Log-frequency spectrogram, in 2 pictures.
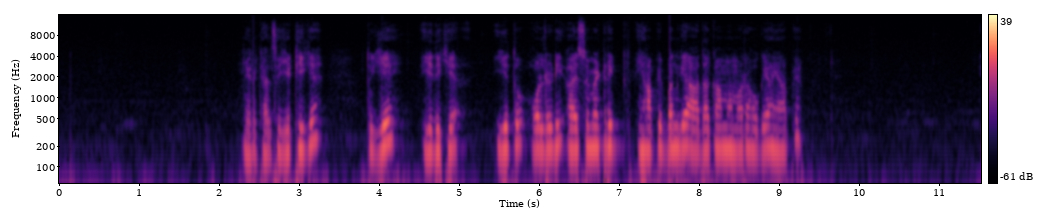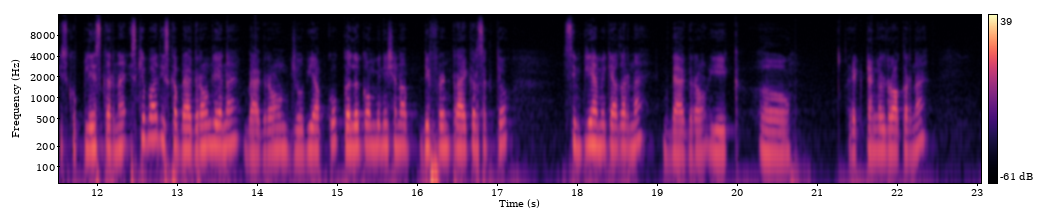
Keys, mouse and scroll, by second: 0.6 click, 0.9-1.4 scroll up 1, 1.4-1.8 scroll down 1, 3.0 click, 8.0 click, 17.9 click.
